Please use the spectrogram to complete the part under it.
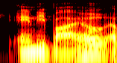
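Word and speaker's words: Baio: So, but then it turns out there's Andy Bio. I believe I'm saying his name correctly. – Yes.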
